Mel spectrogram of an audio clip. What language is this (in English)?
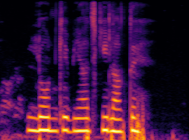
Maithili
